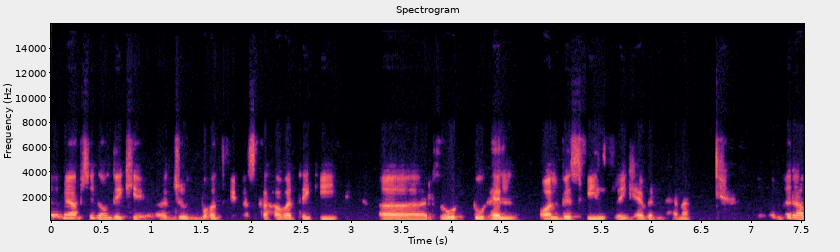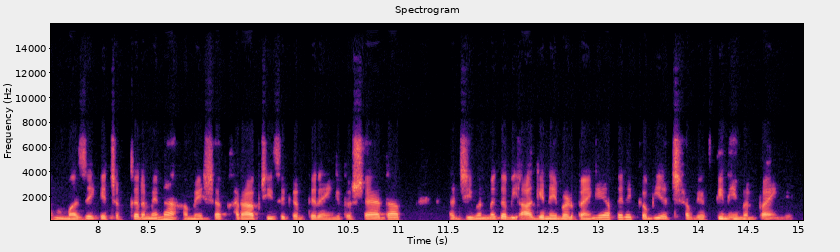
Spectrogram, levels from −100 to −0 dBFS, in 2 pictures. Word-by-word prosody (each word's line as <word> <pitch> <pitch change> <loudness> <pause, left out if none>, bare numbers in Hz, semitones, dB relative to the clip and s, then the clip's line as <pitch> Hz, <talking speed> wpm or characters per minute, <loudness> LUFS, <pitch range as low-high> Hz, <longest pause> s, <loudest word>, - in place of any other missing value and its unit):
अगर 130 0 -1
मैं 135 - +5
आपसे 140 +2 0
कहूँ, 155 0 0
देखिए 120 -4 0
अ, - - -6
जो 130 +5 0 0.2
बहुत - - 0
फ़ेमस - - -7
कहावत 120 +4 +2
है - - +2
कि 110 +1 -3 0.5
अ, - - +3
road 100 +4 +3
to 130 - +4
hell 105 -5 +7 0.3
always 120 +4 +4
feels 110 0 +2
like 105 0 -2
heaven, 270 - -1
है - - -6
ना? - - -1 0.5
तो 480 +1 -18
अगर 160 +3 0
आप 165 - +4 0.2
मज़े 105 +6 +1
के 140 +1 -1
चक्कर 135 +1 -2
में - - +1
ना, 175 +1 +1
हमेशा 110 +1 -1
खराब 120 +3 +4
चीज़ें 120 0 -2
करते 110 +1 -2
रहेंगे, 100 -1 -6
तो - - -3
शायद 145 +1 +2
आप 155 - +1 0.6
जीवन 120 +4 0
में 135 - 0
कभी 145 +1 +3
आगे 115 +2 +2
नहीं 115 0 +2
बढ़ 110 - +2
पाएँगे, 110 +9 +1
या 165 - +4
फिर 170 0 +1
कभी 145 - 0
अच्छा 130 -1 -1
व्यक्ति 105 +4 -1
नहीं 110 -1 -1
बन 95 - -8
पाएँगे। 95 0 -2
120 Hz, 210 wpm, -23 LUFS, 105-135 Hz, 0.6 s, hell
